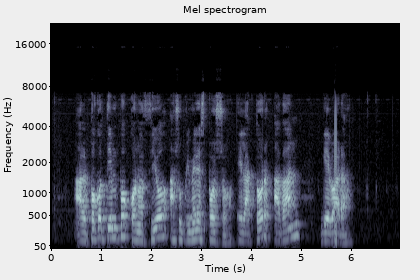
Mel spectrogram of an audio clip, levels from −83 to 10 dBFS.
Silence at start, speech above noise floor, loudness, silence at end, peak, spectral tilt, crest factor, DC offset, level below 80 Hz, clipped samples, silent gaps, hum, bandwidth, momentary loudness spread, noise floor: 0.5 s; 43 dB; -17 LUFS; 0.95 s; -2 dBFS; -3.5 dB/octave; 16 dB; under 0.1%; -66 dBFS; under 0.1%; none; none; 7.6 kHz; 10 LU; -59 dBFS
